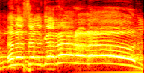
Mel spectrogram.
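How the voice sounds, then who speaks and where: A man doing theatrical, drawn-out lucha libre ring announcing, shouted out to an arena. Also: extremely high pitch, over a noisy crowd.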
